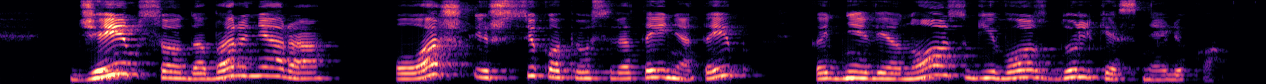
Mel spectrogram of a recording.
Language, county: Lithuanian, Vilnius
